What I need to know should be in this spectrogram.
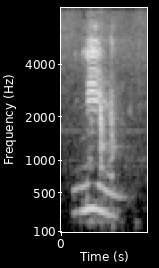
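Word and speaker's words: ligne: If there is GN inside a word, we pronounce it as IN. In. Okay. GN is pronounced as in. Lin. Very good. Lin. Lin means line.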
